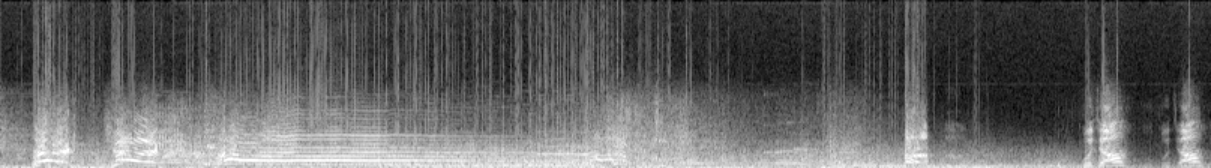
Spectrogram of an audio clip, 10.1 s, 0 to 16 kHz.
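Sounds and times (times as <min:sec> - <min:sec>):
low soundtrack rumble: 0:00.0 - 0:10.0
high wailing tone: 0:01.6 - 0:07.3.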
